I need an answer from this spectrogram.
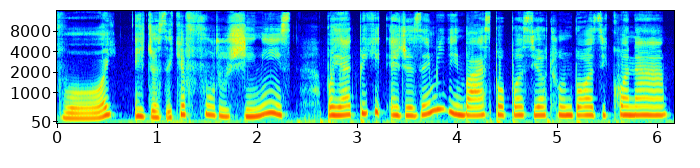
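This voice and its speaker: A woman's voice: high voice, lively intonation, mellow, dry recording, voice pushed up. A woman voicing a young girl who earnestly explains manners and scolds. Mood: instructive. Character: young girl, bossy and polite-minded.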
